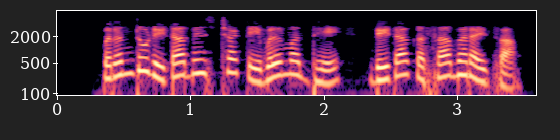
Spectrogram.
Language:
Marathi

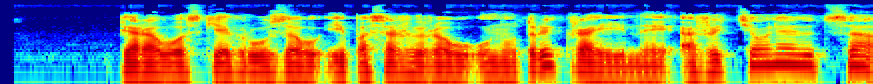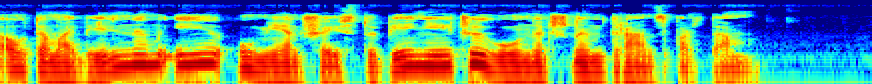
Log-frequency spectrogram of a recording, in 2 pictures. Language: Belarusian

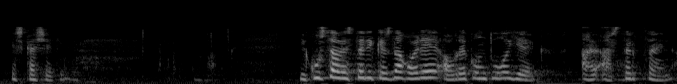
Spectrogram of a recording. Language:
Basque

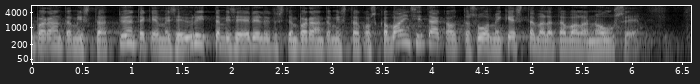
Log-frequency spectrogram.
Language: Finnish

